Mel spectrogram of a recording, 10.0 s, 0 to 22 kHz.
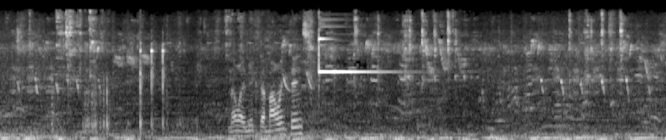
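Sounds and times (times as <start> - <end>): bird chirping: 4.0 - 7.2.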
